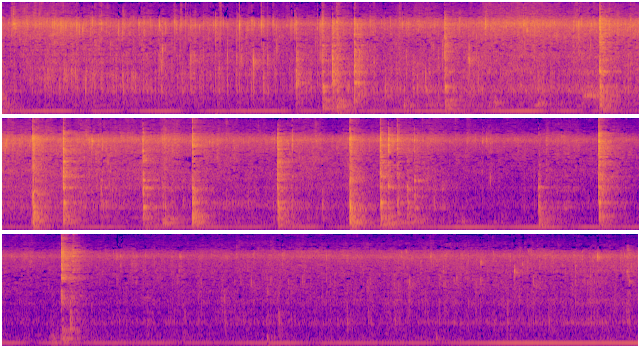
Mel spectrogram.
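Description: Onions and tomatoes sauté in a pan for drumstick sambar with a continuous close sizzle. Irregular scraping stirs punctuate it throughout, and no one talks.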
